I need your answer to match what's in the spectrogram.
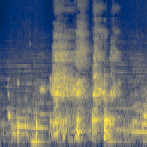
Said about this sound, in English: Literally sipping tea. You nearly choked on the tea as you started the sentence, too.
